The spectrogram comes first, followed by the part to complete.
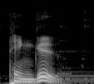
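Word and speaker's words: ピング: large communal groups the title has written this pronounced pingu instead of the usual Japanese word for penguin pink in the most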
